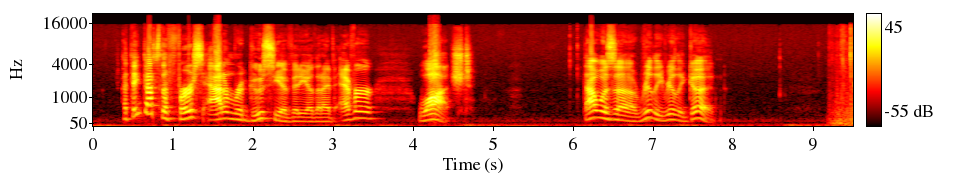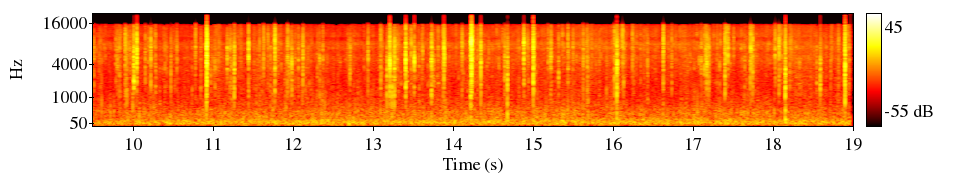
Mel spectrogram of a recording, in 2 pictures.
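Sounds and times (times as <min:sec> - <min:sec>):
fire crackling and roaring: 0:09.2 - 0:19.0.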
